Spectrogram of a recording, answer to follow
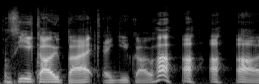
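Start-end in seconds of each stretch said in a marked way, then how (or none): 1.5-2.6 deliberate, spelt-out "ha ha" laugh; mock laughter; fake mocking laugh. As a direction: imitate laughing in someone's face. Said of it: "you laugh at him".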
